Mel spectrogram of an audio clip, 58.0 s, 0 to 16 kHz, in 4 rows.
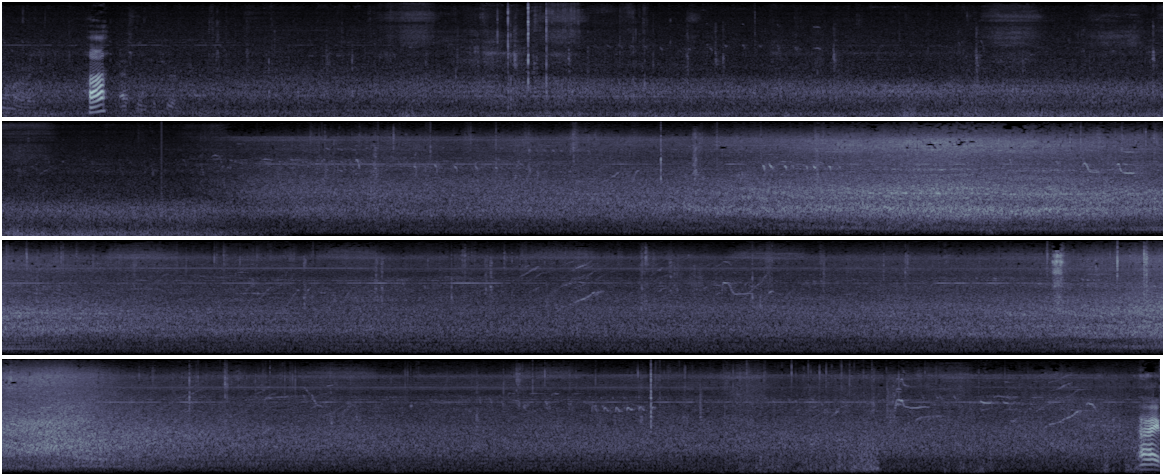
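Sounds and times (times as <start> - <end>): cars passing with tyre noise: 0.0 - 58.0.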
